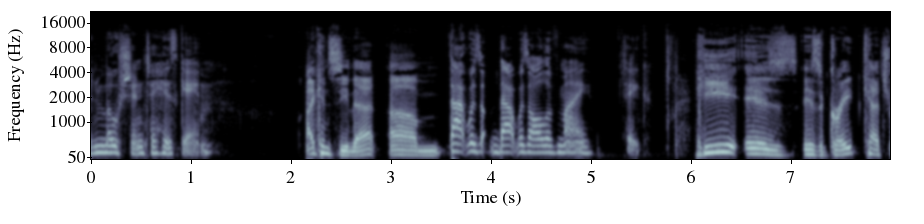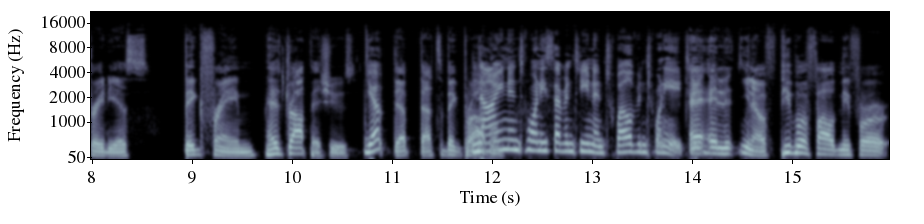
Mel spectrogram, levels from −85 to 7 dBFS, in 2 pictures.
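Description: No technical faults can be heard in this recording.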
